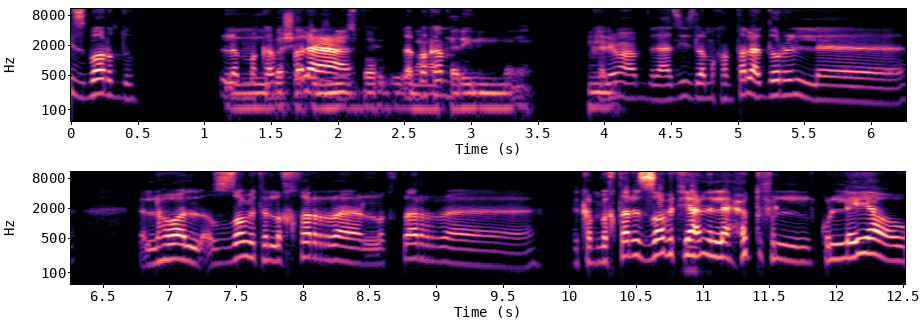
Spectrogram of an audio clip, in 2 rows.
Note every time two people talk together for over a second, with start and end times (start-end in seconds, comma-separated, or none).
1.2-2.9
